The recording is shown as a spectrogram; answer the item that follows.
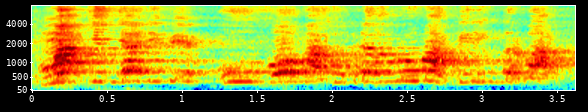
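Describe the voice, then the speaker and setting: A man's voice: very high-pitched, flat delivery, moderate pace, background noise. A man preaching a humorous sermon at a large religious gathering, joking and often putting questions to the crowd. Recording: echoey hall, voice from far off.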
